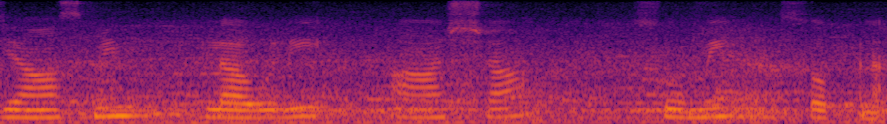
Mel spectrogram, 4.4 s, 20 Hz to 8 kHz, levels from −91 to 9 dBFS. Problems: constant background noise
